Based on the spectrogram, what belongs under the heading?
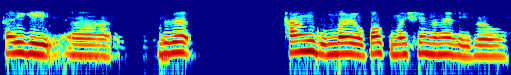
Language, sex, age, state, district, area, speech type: Manipuri, female, 45-60, Manipur, Ukhrul, rural, conversation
